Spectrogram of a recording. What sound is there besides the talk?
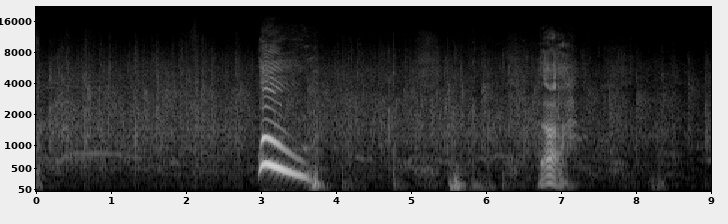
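audience clapping hands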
